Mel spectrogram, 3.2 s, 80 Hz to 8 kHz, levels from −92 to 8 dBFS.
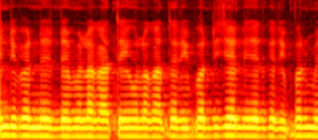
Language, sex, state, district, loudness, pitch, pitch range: Hindi, female, Bihar, Patna, -15 LUFS, 175 Hz, 170-180 Hz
